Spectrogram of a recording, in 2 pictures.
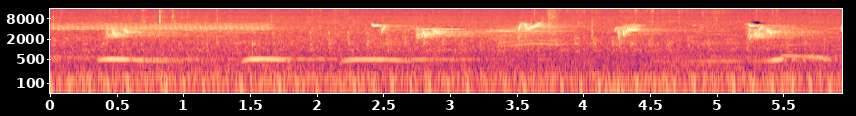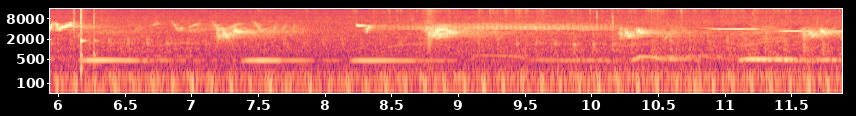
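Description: Birds calling repeatedly: a steady string of short low notes, each about half a second long, mixed with high chirps that drop in pitch about once a second.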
